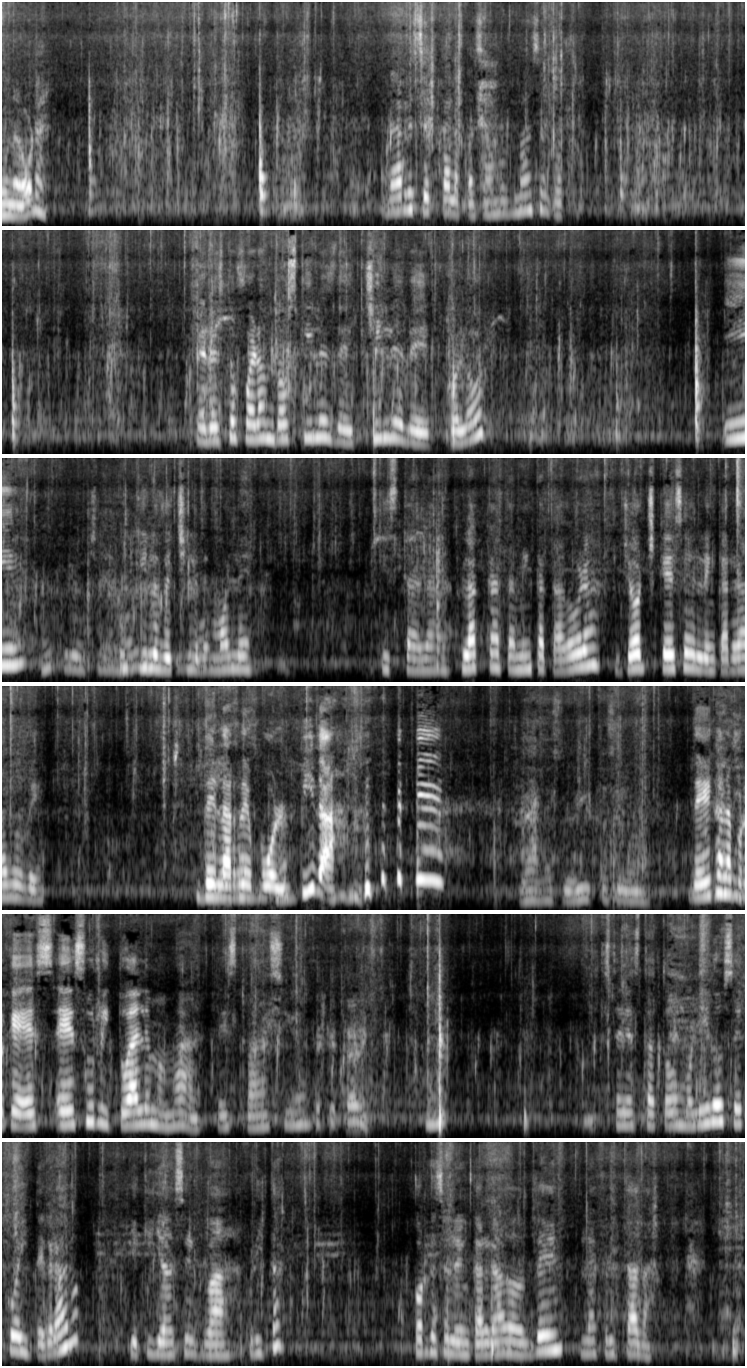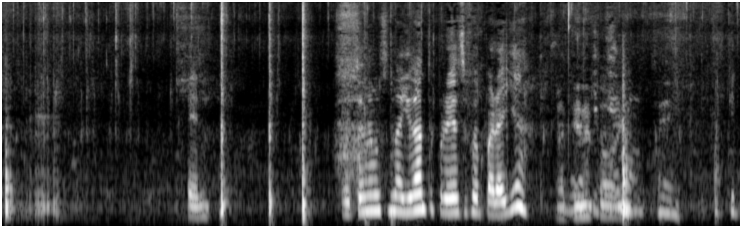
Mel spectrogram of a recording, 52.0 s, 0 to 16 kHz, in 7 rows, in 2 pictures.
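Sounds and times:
wooden paddle stirring: 0.0s - 21.2s, 41.3s - 48.8s
paste sizzling and crackling in lard: 0.0s - 51.9s
paddle knocking on pot: 0.8s - 1.2s, 2.5s - 3.1s, 14.3s - 14.6s, 44.3s - 45.3s, 46.7s - 48.7s, 50.7s - 51.0s, 51.6s - 51.9s
wooden paddle scraping in clay pot: 43.0s - 45.3s.

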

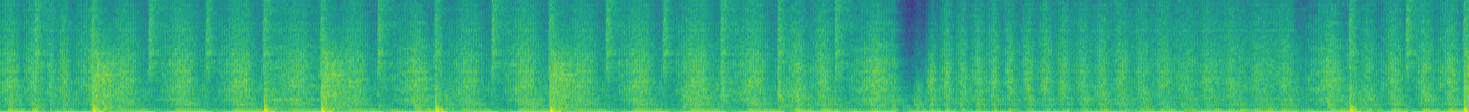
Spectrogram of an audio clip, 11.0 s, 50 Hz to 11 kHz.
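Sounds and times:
dubstep music with distorted bass: 0.0s - 11.0s.

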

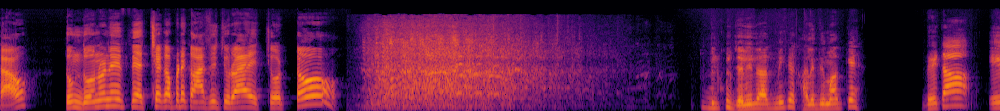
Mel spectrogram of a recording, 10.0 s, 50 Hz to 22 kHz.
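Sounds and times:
crowd laughing: 3.6s - 6.8s.

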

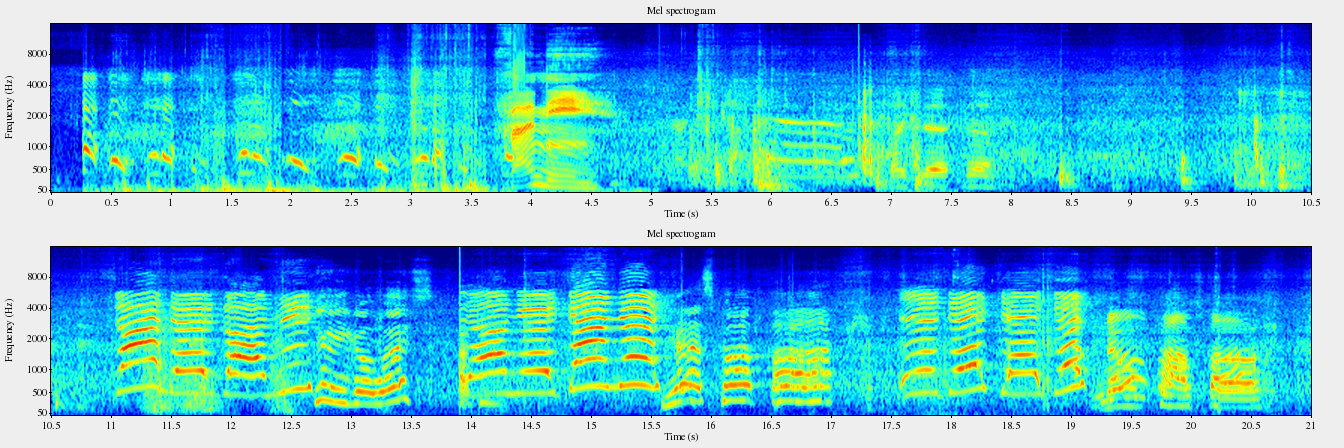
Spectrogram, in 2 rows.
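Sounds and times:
wind rumble on microphone: 0.0s - 3.9s
small children calling and squealing: 5.9s - 6.8s, 11.0s - 12.8s, 13.9s - 15.7s, 17.2s - 19.3s.

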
